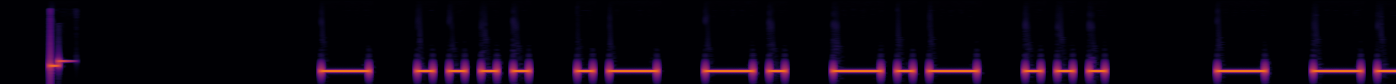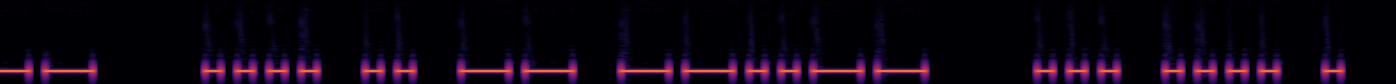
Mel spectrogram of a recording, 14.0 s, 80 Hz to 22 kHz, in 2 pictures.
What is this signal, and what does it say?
Morse code, heard as a keyed tone, about 16 wpm, 700 Hz. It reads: THANKS TO HIM, SHE
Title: Sentences from Top 1000 Words - Review Part 3 - 15wpm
